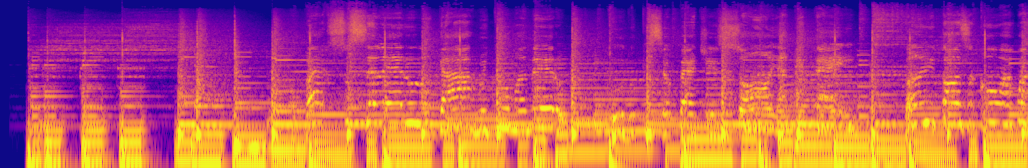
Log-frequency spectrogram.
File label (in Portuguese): JINGLE PET SHOP COM LOCUCAO; CELEIRO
